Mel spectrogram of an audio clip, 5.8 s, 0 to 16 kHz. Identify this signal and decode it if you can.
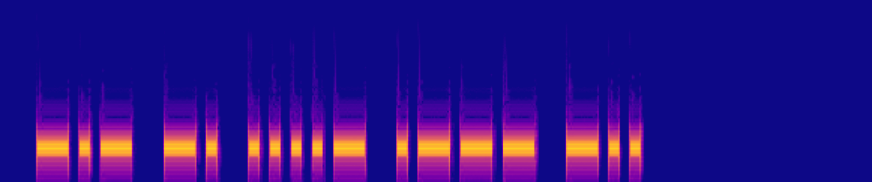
Morse code, heard as a keyed tone, about 17 wpm, 700 Hz. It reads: KN4JD
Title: USA Callsign DE Callsign - 5 Characters - 17wpm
